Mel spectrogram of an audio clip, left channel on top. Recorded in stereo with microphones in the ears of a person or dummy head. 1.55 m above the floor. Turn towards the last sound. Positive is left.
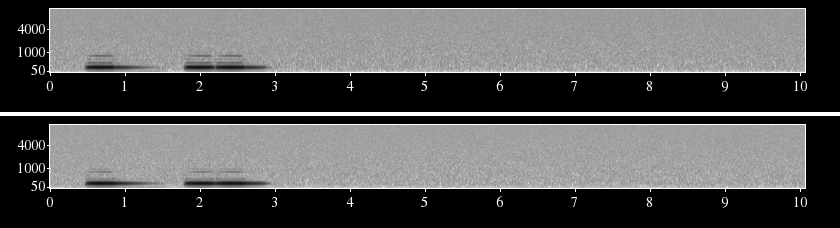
turn(degrees=-5)  # may be behind; listen again after turning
